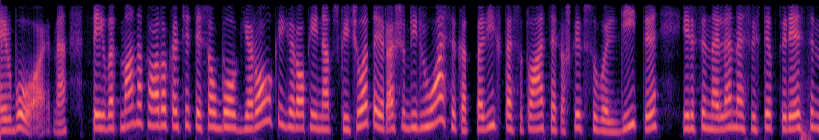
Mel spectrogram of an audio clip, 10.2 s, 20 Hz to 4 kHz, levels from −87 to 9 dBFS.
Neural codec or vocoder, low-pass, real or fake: codec, 16 kHz, 0.3 kbps, FocalCodec; 3.6 kHz; fake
